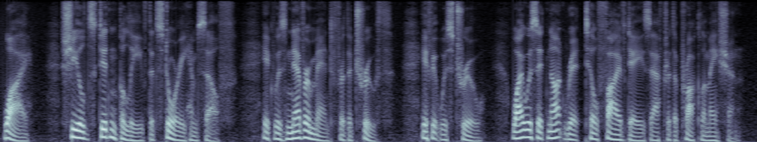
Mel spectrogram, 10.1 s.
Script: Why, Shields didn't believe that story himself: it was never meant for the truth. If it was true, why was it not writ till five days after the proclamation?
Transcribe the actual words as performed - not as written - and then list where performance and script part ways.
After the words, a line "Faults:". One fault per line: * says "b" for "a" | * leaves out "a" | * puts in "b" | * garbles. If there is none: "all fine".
Why, Shields didn't believe that story himself: it was never meant for the truth. If it was true, why was it not writ till five days after the proclamation?
Faults:
all fine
